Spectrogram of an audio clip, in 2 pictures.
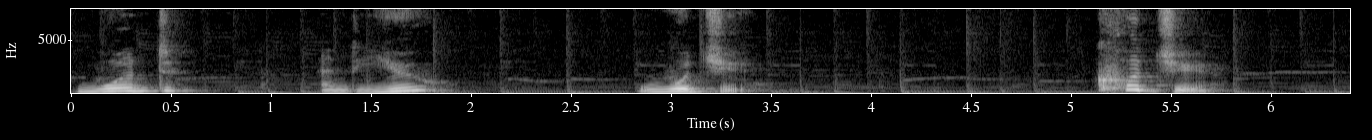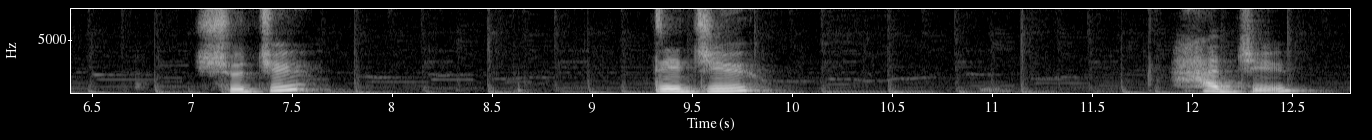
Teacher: where one word ends in a d and it's followed by a word that starts with a y, often it can combine to create the j sound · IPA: /dʒ/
